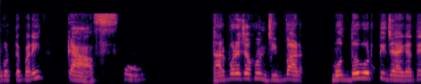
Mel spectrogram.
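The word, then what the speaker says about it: ك: সামনে এসে heart প্যালেটে touch করে তখন আমরা উচ্চারণ করতে পারি কাফ তারপরে যখন জিহ্বার মধ্যবর্তী জায়গাতে এসে আমরা উপরের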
